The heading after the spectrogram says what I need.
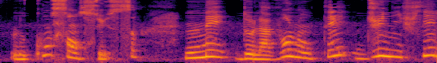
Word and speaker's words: consensus: Puis, le consensus, so here we pronounce the S, le consensus, né de la volonté d'unifier les traditions locales ou ijma.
